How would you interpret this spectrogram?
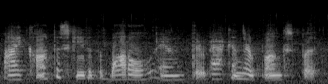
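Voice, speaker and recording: A woman's voice: a little high, normal speed, gravelly, bright, forceful tone, slight background noise, full character voice, low-quality recording. A woman playing an earnest, hesitant camp counselor making a report in an audio drama. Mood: hesitant, concerned. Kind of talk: naturalistic audio drama acting.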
